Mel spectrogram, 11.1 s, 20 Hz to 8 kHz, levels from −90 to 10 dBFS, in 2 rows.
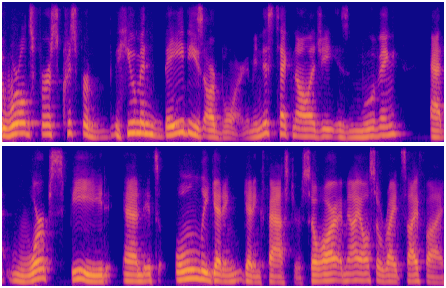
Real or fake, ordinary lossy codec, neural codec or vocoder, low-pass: real; Opus, 24 kbps; none; 7.2 kHz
